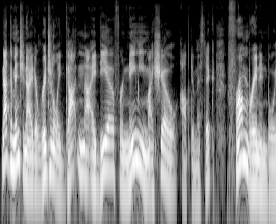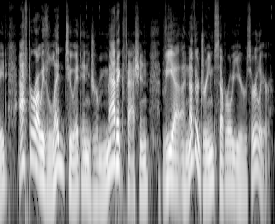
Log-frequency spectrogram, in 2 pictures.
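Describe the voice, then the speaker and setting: A man reads his own self-help book aloud as a narrator, with an earnest, expressive delivery. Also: medium pitch, normal speed, few pauses, dry recording, clean studio sound. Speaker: author and show host reading own book. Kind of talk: audiobook narration, first-person self-help.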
